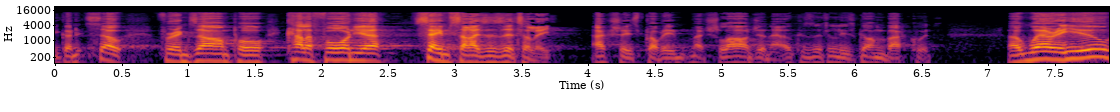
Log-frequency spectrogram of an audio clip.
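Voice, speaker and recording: An English accent from a man with medium pitch, fairly quick pace, very wide pitch swings and big swings in loudness. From England. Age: 60s. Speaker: professor of food marketing. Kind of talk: conference talk. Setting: stage with audience. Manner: animated.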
